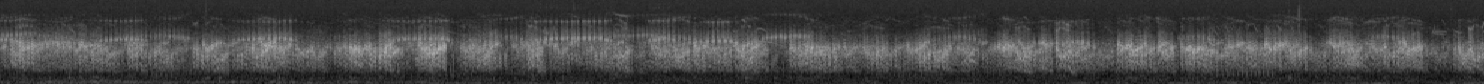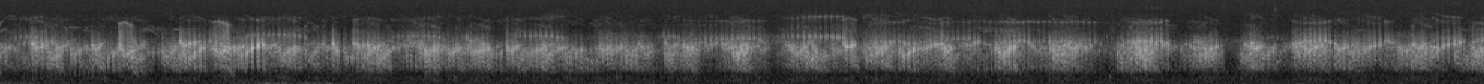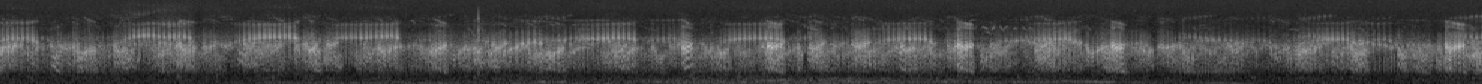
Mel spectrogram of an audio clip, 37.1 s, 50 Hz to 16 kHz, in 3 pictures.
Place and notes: Portugal - Frogs at the lake of the Mistérios Negros Trailhead, Biscoitos
Frogs chatting in the lake at the start of the Mistérios Negros walk near Biscoitos.
Recorded on an H2n XY mics.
